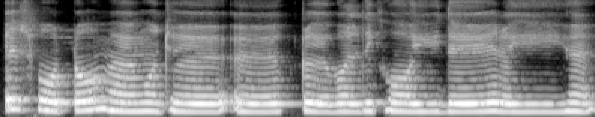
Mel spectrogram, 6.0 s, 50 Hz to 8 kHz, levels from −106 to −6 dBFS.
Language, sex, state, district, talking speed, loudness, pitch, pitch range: Hindi, female, Madhya Pradesh, Umaria, 100 wpm, -13 LUFS, 210 Hz, 200-215 Hz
